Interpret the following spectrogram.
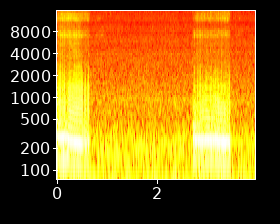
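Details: Snoring moose: two rough, buzzy breaths with a steady droning tone, each lasting under a second, separated by about two seconds of quiet, with a faint low hum underneath.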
